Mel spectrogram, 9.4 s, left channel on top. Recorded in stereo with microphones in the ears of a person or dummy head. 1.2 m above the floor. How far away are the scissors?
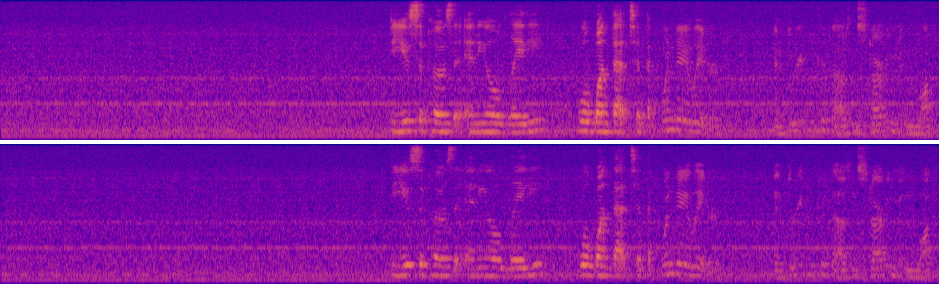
No scissors in this recording.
